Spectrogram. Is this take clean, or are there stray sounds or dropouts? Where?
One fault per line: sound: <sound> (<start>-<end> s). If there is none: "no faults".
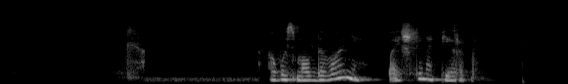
no faults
